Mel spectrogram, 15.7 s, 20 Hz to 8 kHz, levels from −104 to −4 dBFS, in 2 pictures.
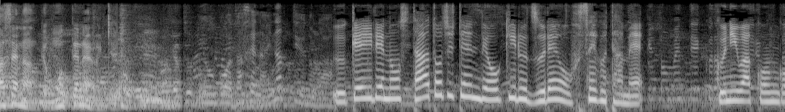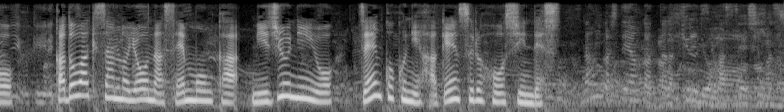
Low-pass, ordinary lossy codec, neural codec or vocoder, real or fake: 7.2 kHz; none; none; real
